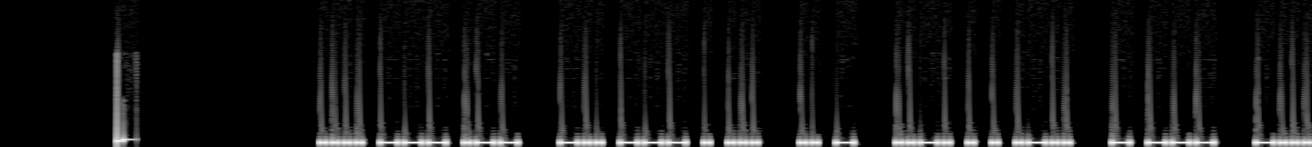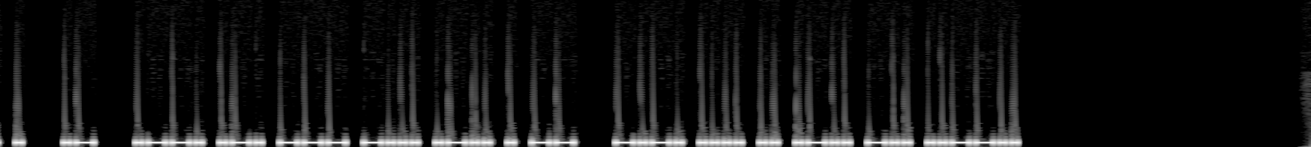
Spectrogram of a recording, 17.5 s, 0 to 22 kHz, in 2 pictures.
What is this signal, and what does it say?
Morse code, heard as a keyed tone, about 29 wpm, 700 Hz. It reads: HOW DOES IT FEEL TO BE A PROBLEM CHILD?
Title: Sentences from Top 1000 Words - Review Part 2 - 30wpm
